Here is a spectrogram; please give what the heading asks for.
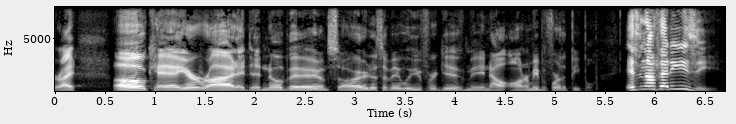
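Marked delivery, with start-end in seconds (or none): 0.6-5.4 1 perfunctory apology. Retold or imitated. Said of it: "what you get from Saul here".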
